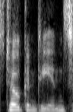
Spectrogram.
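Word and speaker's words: Tocantins: Actually, Jeff says token teens. You might be right, but I Googled the pronunciation and it's token teens.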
